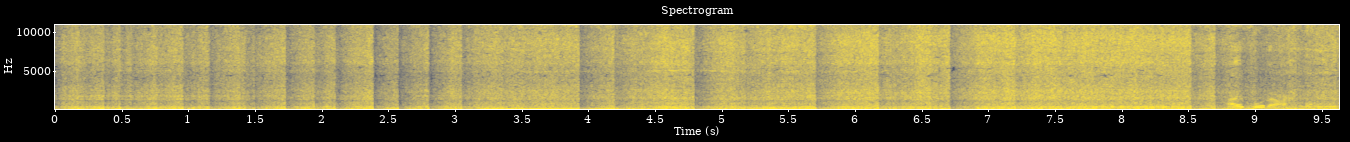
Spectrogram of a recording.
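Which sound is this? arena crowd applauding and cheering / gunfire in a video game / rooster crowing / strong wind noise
strong wind noise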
